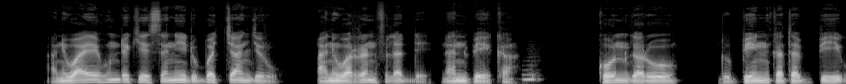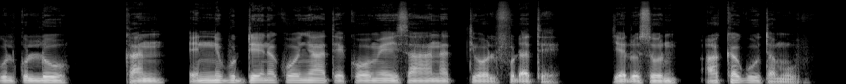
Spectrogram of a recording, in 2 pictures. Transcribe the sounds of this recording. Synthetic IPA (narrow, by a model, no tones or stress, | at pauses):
ʔɐ̰nɪwaːʔe̞ːɦʊnd̪ɛke̞ːsːɐniːd̪ʊbːɐt͡ʃːaːnd͡ʒɪɾʊ | ʔɐnɪwɐrːɐnfɪlɐᶑːɛ̰nɐnbe̞ːkɐ̰ | kʊŋɡɐɾuː | d̪ʊbːiːŋkɐt̪ɐbːiːkʼʊlkʼʊlːuː | kɐn | ʔɪnːɪbʊd̪ːe̞ːnɐko̞ːɲaːt̪ɛko̞ːmeːɪsaːnɐt̪ːɪɔlfʊᶑɐt̪ɛ | d͡ʒɛᶑʊsʊn | ɐkːɐɡuːt̪ɐmṵːf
